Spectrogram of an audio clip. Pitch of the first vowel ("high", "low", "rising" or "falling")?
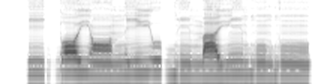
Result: low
